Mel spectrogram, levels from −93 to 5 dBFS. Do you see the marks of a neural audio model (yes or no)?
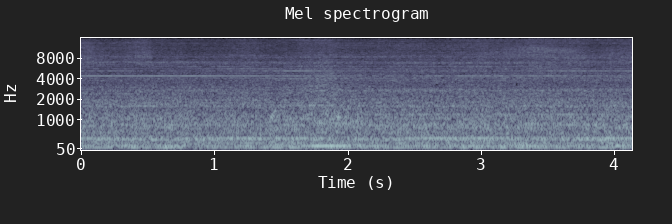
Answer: no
